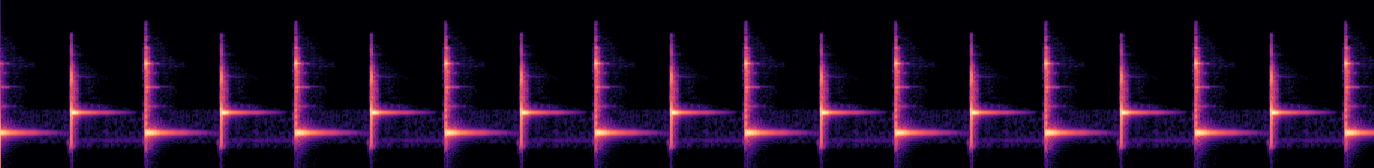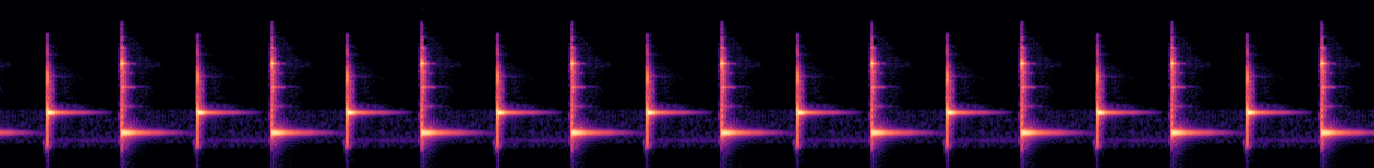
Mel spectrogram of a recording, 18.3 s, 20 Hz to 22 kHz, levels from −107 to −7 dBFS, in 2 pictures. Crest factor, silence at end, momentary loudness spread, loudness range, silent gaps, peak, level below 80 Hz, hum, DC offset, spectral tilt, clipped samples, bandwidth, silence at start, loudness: 20 dB; 0.2 s; 7 LU; 0 LU; none; 0 dBFS; under -90 dBFS; none; under 0.1%; 8 dB/octave; under 0.1%; 9.6 kHz; 0 s; -20 LUFS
